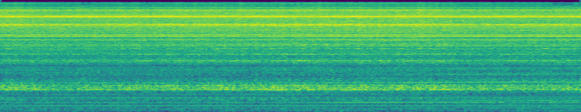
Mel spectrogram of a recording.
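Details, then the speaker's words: Newly upgraded heat pump system after vacuum pull-down, with the reversing valve switched to heat mode. A steady, even, very quiet hum with soft fan rush and light drone, and no rattles or knocks; it was described as nice and cold. It is running normally. "Thing's flipping quiet, man. Nice and cold. Can barely hear the thing running."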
